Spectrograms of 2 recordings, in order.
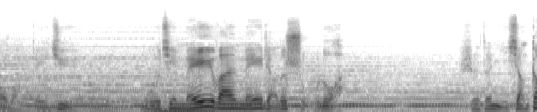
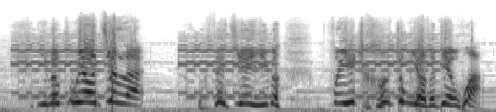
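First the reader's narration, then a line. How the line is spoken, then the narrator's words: Frightened hurried shout. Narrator (Chinese): 这西姆啊，吓得赶紧喊道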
